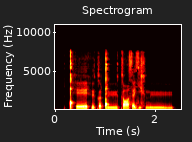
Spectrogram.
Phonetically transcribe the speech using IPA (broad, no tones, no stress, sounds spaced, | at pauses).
ǃʰ eː h y k œ ǃ yː k ɑ s ɛ zʲ ɛ x m yː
